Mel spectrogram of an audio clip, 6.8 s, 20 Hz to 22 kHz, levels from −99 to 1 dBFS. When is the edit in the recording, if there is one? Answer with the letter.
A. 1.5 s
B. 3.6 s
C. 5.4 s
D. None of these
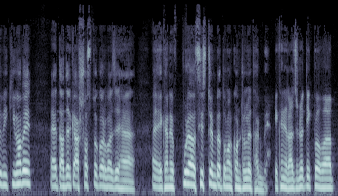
C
